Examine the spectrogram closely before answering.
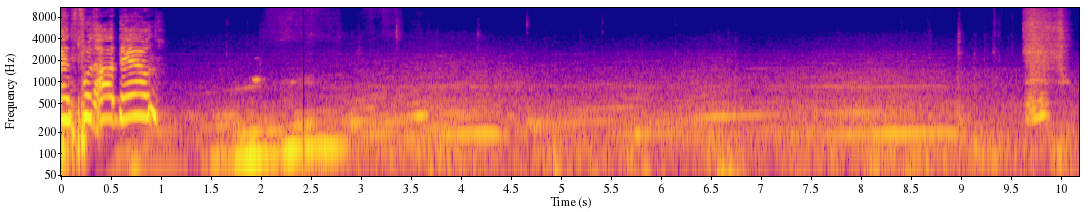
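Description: A car engine revs hard and climbs through its gears as the car accelerates.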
